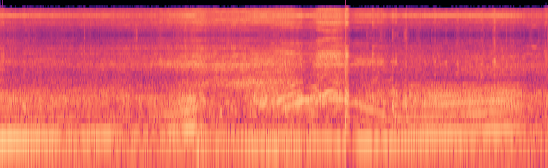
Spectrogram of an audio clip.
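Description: Car engines running and revving out on the circuit, heard from trackside: a steady drone with revs rising and falling in the middle, and a brief sharp click about five seconds in.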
